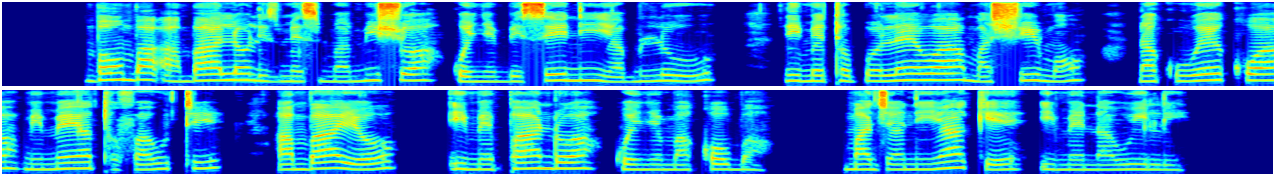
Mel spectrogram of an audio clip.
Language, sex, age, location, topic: Swahili, female, 36-49, Nairobi, agriculture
